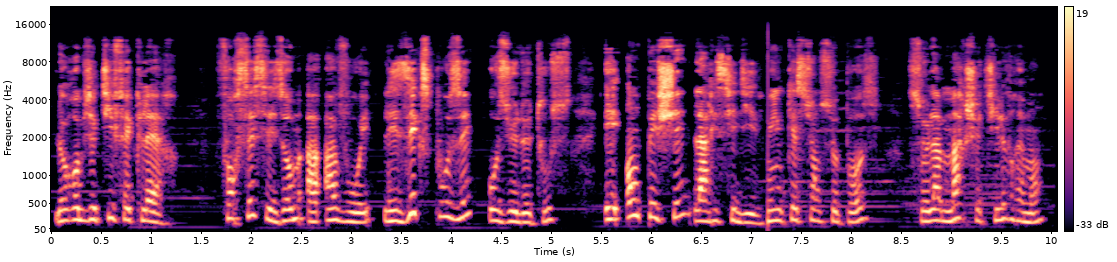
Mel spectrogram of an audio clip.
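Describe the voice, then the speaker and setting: A woman's voice: medium pitch, measured pace, soft background music. A woman reading scripted news narration.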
